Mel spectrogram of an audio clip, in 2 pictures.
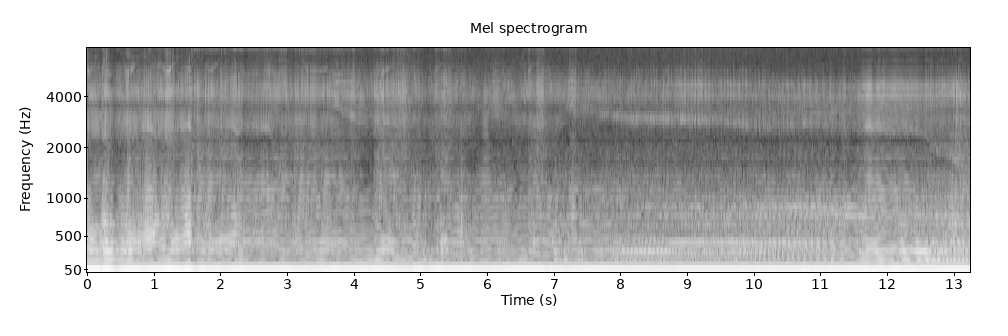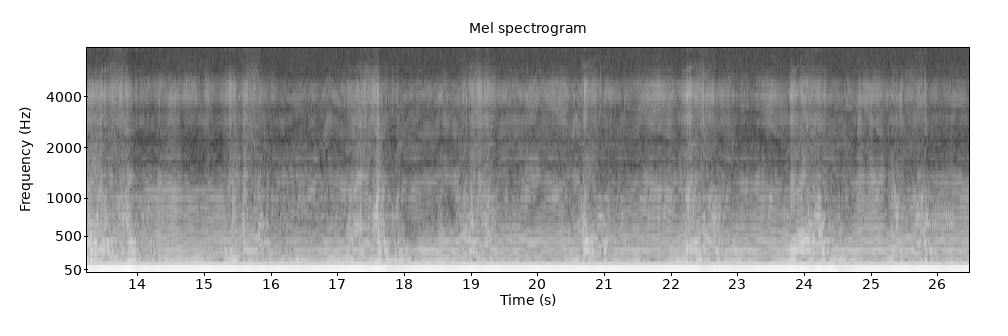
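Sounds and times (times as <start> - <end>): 
didgeridoo in Sicily: 0.0 - 26.4.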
